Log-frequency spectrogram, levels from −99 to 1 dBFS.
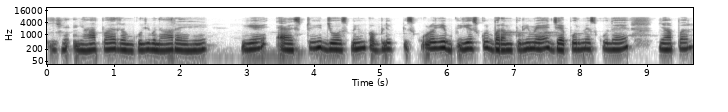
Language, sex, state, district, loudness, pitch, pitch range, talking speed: Hindi, female, Rajasthan, Jaipur, -18 LUFS, 195 Hz, 185-210 Hz, 160 wpm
